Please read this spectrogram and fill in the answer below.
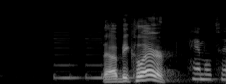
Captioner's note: beep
